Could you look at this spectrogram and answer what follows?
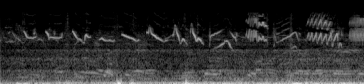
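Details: Caged towa towa, the Lesser Seed Finch, sings during a bird race in Berbice, Guyana. It gives quick, sharp, descending whistled phrases in close series over background voices and a low hum.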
